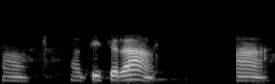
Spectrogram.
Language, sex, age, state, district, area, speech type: Tamil, female, 60+, Tamil Nadu, Thoothukudi, rural, conversation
